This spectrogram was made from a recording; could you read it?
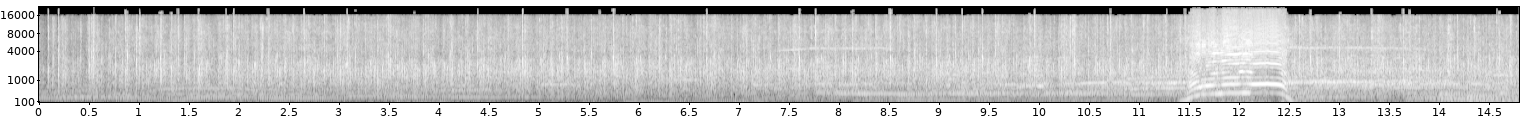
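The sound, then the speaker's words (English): A large audience applauds Jesus steadily and enthusiastically, a dense, continuous wash of clapping with scattered shouts, swelling near the end as a rising cheer or whistle cuts through. “I wasn't there at the Gettysburg Address, but I'm told when Abraham Lincoln come to the podium and give his Gettysburg Address that they applauded him for 5 minutes straight, and we can't give Jesus 10 seconds.”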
